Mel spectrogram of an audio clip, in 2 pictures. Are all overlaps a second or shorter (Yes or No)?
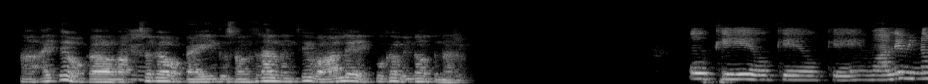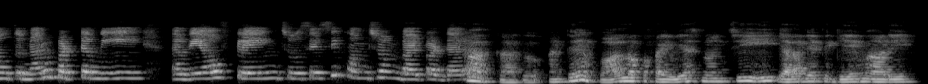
Yes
